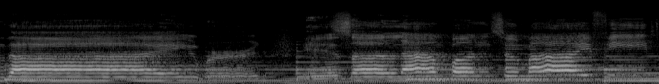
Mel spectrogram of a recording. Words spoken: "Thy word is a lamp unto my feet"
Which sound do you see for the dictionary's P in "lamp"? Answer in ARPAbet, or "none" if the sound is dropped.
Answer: P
